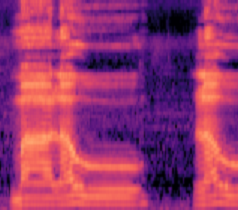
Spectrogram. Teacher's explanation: Tanwin bertemu dengan huruf waw. Cara membacanya langsung masuk dan mendengung. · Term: idgham biguna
